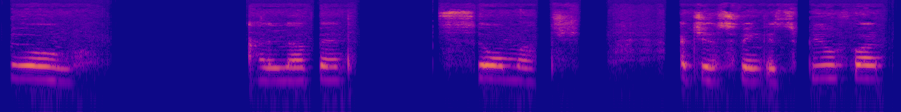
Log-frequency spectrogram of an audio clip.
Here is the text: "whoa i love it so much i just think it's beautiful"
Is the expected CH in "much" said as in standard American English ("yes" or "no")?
yes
